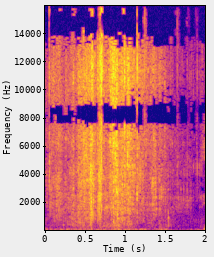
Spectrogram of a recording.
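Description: Footsteps and brushing through dry leaf litter and bare twigs, a crackling rustle that dies down about a second and a half in.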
